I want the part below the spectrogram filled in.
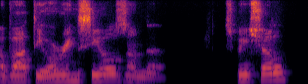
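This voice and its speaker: A dark, mellow tone at a moderate pace, with fairly even intonation. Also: woman. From US Midwest (Cleveland, St. Louis). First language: Indian language. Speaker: engineer introducing himself at a utility board meeting. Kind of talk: personal introduction at a public meeting. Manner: halting, many fillers.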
